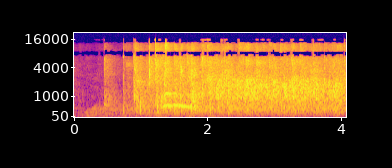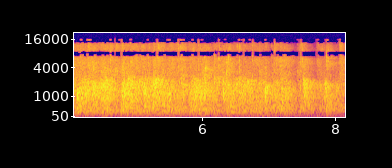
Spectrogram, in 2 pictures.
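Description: Audience applauding: clapping starts about half a second in, holds at a steady level and dies away just after the end. A brief voice call rises over the clapping about a second and a half in.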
